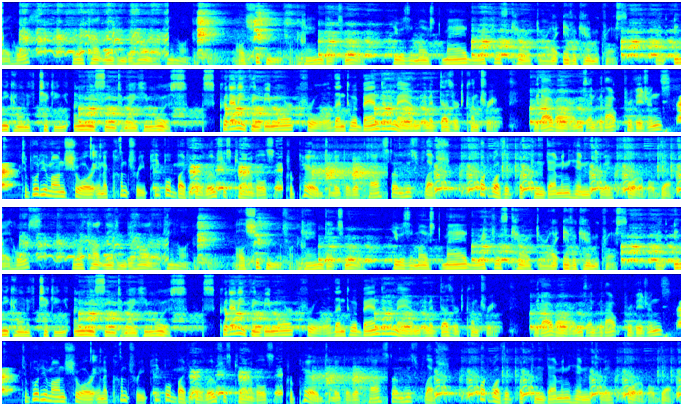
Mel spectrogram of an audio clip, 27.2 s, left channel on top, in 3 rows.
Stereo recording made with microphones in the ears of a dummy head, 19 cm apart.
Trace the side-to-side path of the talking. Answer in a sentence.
You can hear the talking go from the right side to the left.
